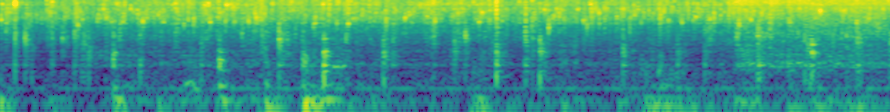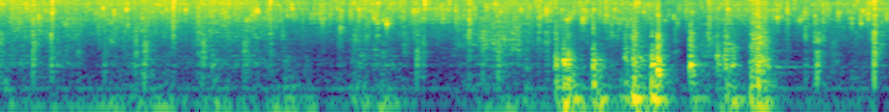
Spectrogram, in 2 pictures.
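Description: Sea bass fillets frying skin-side down in butter in a frying pan: a steady sizzle with fine crackling. A few knocks come about three-quarters of the way through.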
